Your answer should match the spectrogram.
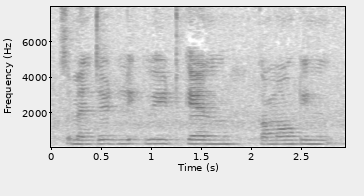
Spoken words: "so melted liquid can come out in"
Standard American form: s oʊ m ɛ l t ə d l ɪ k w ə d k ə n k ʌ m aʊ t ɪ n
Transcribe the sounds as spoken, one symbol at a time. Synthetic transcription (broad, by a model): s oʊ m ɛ n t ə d l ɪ k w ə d k ə n k ʌ m aʊ t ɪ n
